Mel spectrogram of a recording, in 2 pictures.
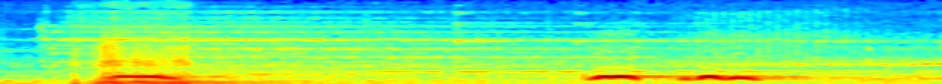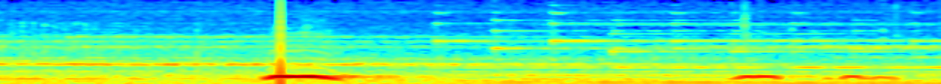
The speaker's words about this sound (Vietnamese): Thỉnh thoảng xa xa vọng lại những cái âm thanh u ám như là tiếng cú vọ kêu văng vẳng trong rừng vậy.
